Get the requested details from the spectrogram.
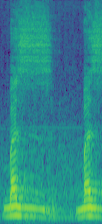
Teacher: Ujung lidah bertemu dengan gigi seri bawah bagian paling atasnya. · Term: as-safir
